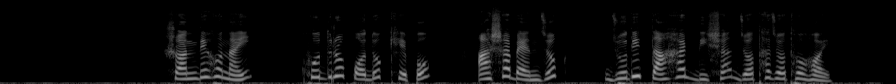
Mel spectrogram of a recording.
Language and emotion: Bengali, neutral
